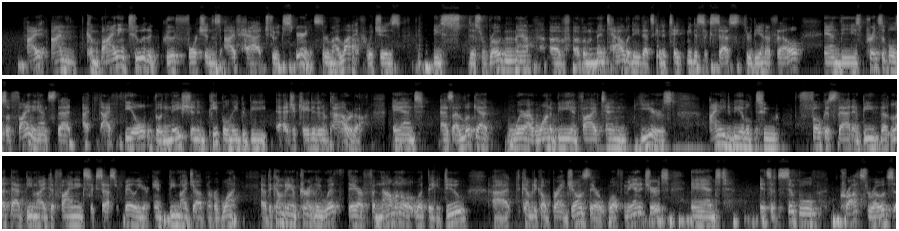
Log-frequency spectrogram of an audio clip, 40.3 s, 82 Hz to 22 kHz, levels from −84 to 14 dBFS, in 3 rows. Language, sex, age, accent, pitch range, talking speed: English, male, 40-59, American, 110-140 Hz, 175 wpm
